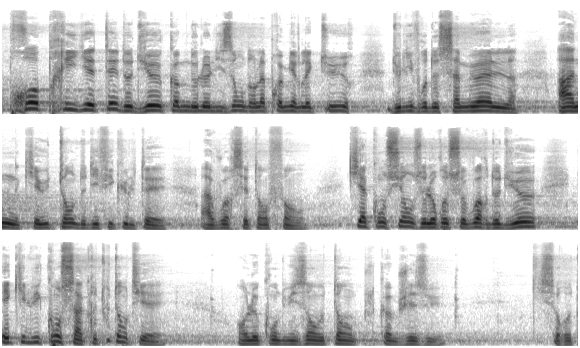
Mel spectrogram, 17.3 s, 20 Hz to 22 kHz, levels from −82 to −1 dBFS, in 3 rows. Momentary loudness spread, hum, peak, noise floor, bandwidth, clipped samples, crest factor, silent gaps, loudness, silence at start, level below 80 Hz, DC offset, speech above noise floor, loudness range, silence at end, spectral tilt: 11 LU; none; 0 dBFS; -50 dBFS; 16 kHz; under 0.1%; 18 dB; none; -19 LUFS; 0 s; -48 dBFS; under 0.1%; 31 dB; 5 LU; 0.05 s; -5.5 dB/octave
